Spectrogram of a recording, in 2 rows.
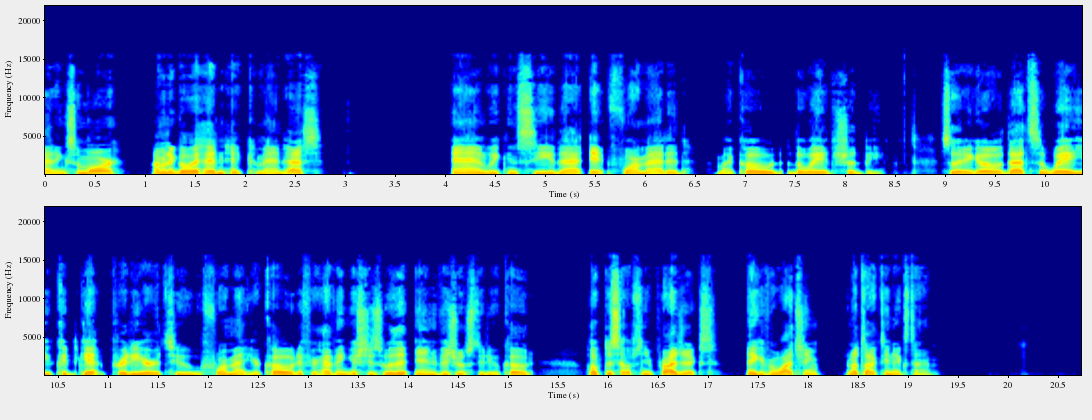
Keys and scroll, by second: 2.4 super+s.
